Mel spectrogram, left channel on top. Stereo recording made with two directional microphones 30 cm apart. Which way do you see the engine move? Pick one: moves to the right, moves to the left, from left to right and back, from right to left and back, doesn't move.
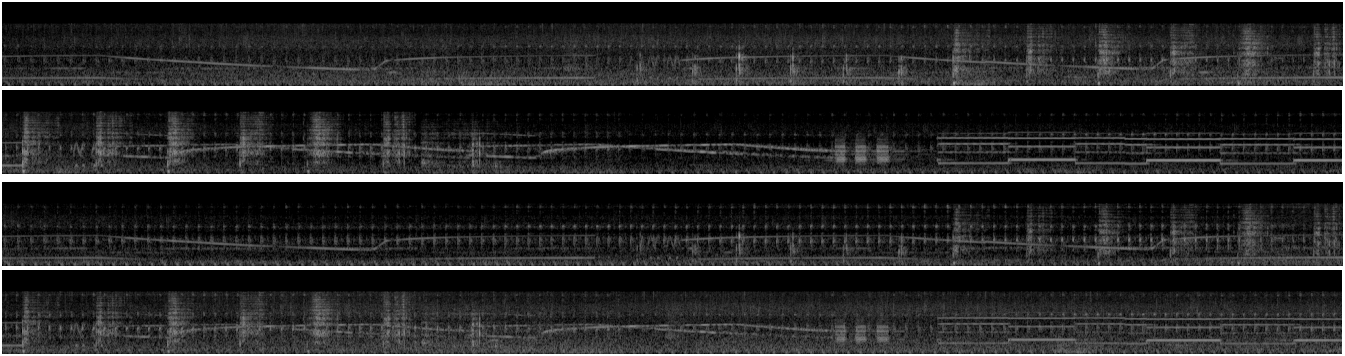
doesn't move.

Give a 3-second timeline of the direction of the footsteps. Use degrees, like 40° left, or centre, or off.
off, off, 50° left, 40° left, 20° left, centre, 10° right, off, off.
